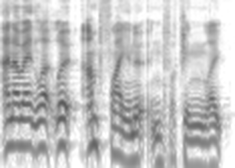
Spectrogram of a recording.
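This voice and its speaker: In a mid-range, expressive, brisk voice, a middle-aged man with a Scottish accent from the Glasgow area tells stories as a podcast guest. The anecdotes are casual and animated, and he's sweary and colloquial, playing out the quoted speech.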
